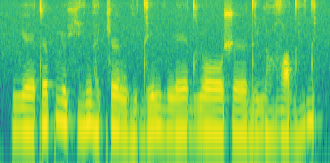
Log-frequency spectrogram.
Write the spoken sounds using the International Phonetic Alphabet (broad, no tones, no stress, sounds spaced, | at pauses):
ʎ eː t ø p ʎ ø ç i̤ n æ̤ c ø ŋ ṳ j d i m i̤ ŋ eː d ʎ oː ʃ øː d i ʎ æ̤ zˤ æ d i̤ d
